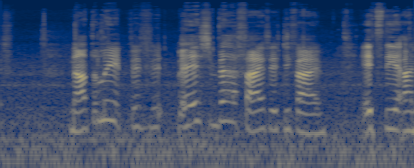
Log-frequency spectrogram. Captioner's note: stumbles over words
